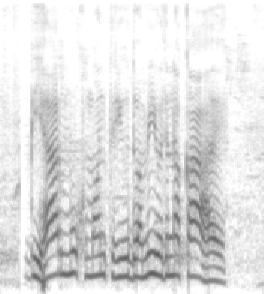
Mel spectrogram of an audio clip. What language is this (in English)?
Bhojpuri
